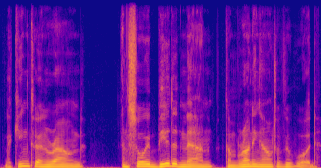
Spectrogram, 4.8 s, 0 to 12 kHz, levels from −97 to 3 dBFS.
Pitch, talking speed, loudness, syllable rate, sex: 130 Hz, 185 wpm, -16 LUFS, 4.6 syllables/s, male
